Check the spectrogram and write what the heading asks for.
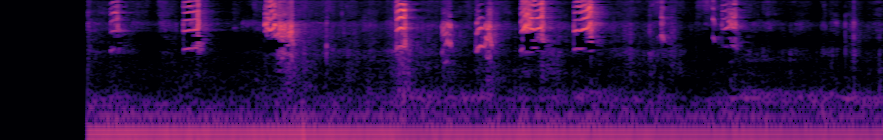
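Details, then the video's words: Two least weasels fighting each other, giving a rapid series of very high, sharp squeaks and chitters in short bursts, with a low steady hum underneath. "Kampf der Mauswiesel"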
